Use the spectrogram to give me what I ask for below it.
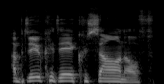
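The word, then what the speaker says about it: Abdukodir Khusanov: Abdulkadir Kusanov.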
